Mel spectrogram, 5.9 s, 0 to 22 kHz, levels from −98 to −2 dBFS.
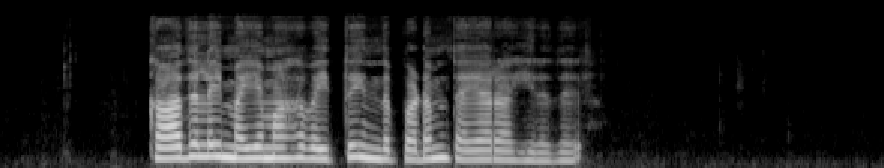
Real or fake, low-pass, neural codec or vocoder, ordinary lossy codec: real; 14.4 kHz; none; none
